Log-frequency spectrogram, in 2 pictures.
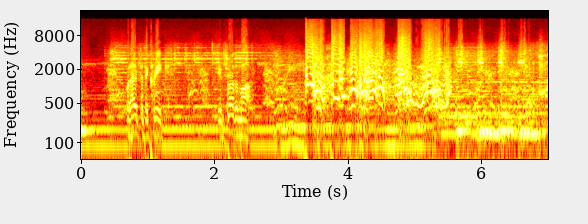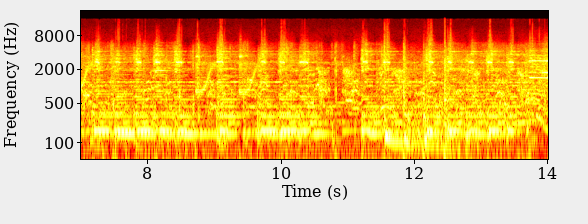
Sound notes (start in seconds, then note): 2.4 dogs barking; 5.7 suspenseful music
